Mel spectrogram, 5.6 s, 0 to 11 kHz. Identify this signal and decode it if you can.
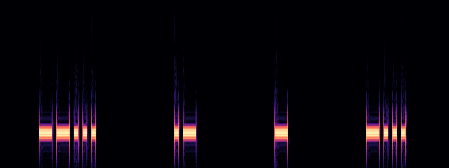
Morse code, heard as a keyed tone, about 22 wpm, spaced as for 8 wpm, 700 Hz. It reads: 7ATB
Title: USA Call Signs - 5 Characters - 6x Character Spacing - 22wpm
